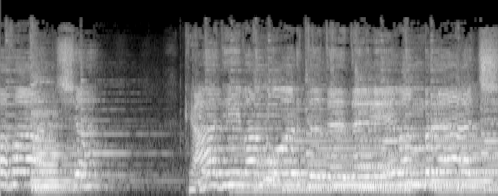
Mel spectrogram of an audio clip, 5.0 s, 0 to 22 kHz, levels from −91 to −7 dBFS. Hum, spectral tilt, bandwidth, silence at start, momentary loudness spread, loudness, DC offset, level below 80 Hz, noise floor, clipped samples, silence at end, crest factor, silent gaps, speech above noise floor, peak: none; -4 dB/octave; 15.5 kHz; 0 s; 6 LU; -13 LUFS; under 0.1%; -54 dBFS; -42 dBFS; under 0.1%; 0 s; 12 dB; none; 30 dB; 0 dBFS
